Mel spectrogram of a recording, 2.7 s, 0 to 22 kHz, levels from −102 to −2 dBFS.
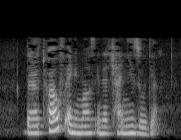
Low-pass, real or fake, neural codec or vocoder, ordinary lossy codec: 7.2 kHz; real; none; MP3, 32 kbps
